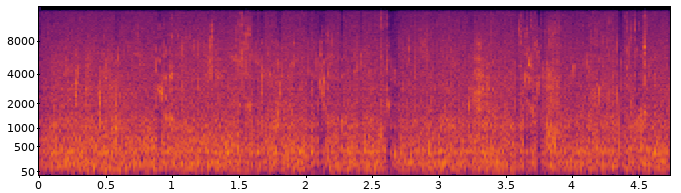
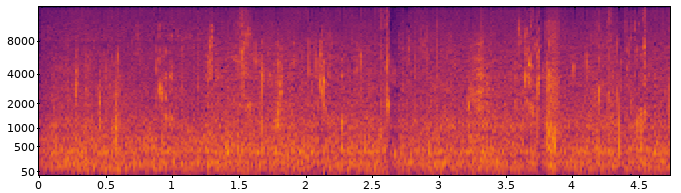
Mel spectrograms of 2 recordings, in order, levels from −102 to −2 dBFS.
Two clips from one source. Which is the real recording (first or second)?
second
